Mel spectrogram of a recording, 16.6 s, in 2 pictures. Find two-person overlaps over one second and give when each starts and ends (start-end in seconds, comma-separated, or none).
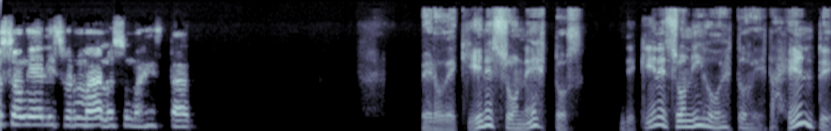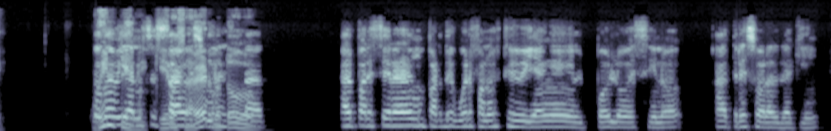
9.2-11.0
